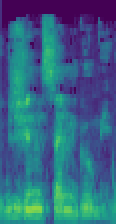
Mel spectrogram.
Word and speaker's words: Shinsengumi: Stories of the Shinsegumi. I'm saying that wrong, too. – Shinsengumi.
